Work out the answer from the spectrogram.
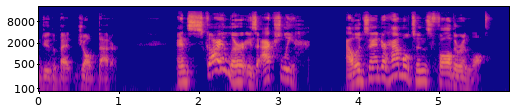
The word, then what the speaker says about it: Schuyler: okay it's looks like schuler um but it's pronounced skyler um phillip schuyler is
